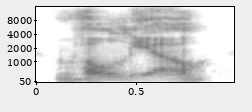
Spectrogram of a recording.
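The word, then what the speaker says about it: voglio: a word in it volio v-o-g-l-i-o which has that weird GL I sound and Bloom isn't quite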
